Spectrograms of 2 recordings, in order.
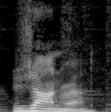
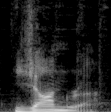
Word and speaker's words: genre: We say genre. Genre. Or genre. It kind of sounds French. Is it French? I think it comes from French. Uh it's a g e word. So a genre, it's a soft soft sound.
